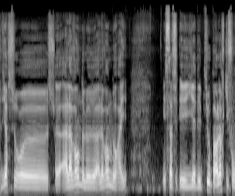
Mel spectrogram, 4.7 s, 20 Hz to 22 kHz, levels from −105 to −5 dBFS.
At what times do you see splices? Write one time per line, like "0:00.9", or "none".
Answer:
0:01.1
